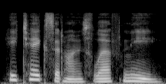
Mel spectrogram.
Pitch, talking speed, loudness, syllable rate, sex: 145 Hz, 250 wpm, -17 LUFS, 5.1 syllables/s, female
